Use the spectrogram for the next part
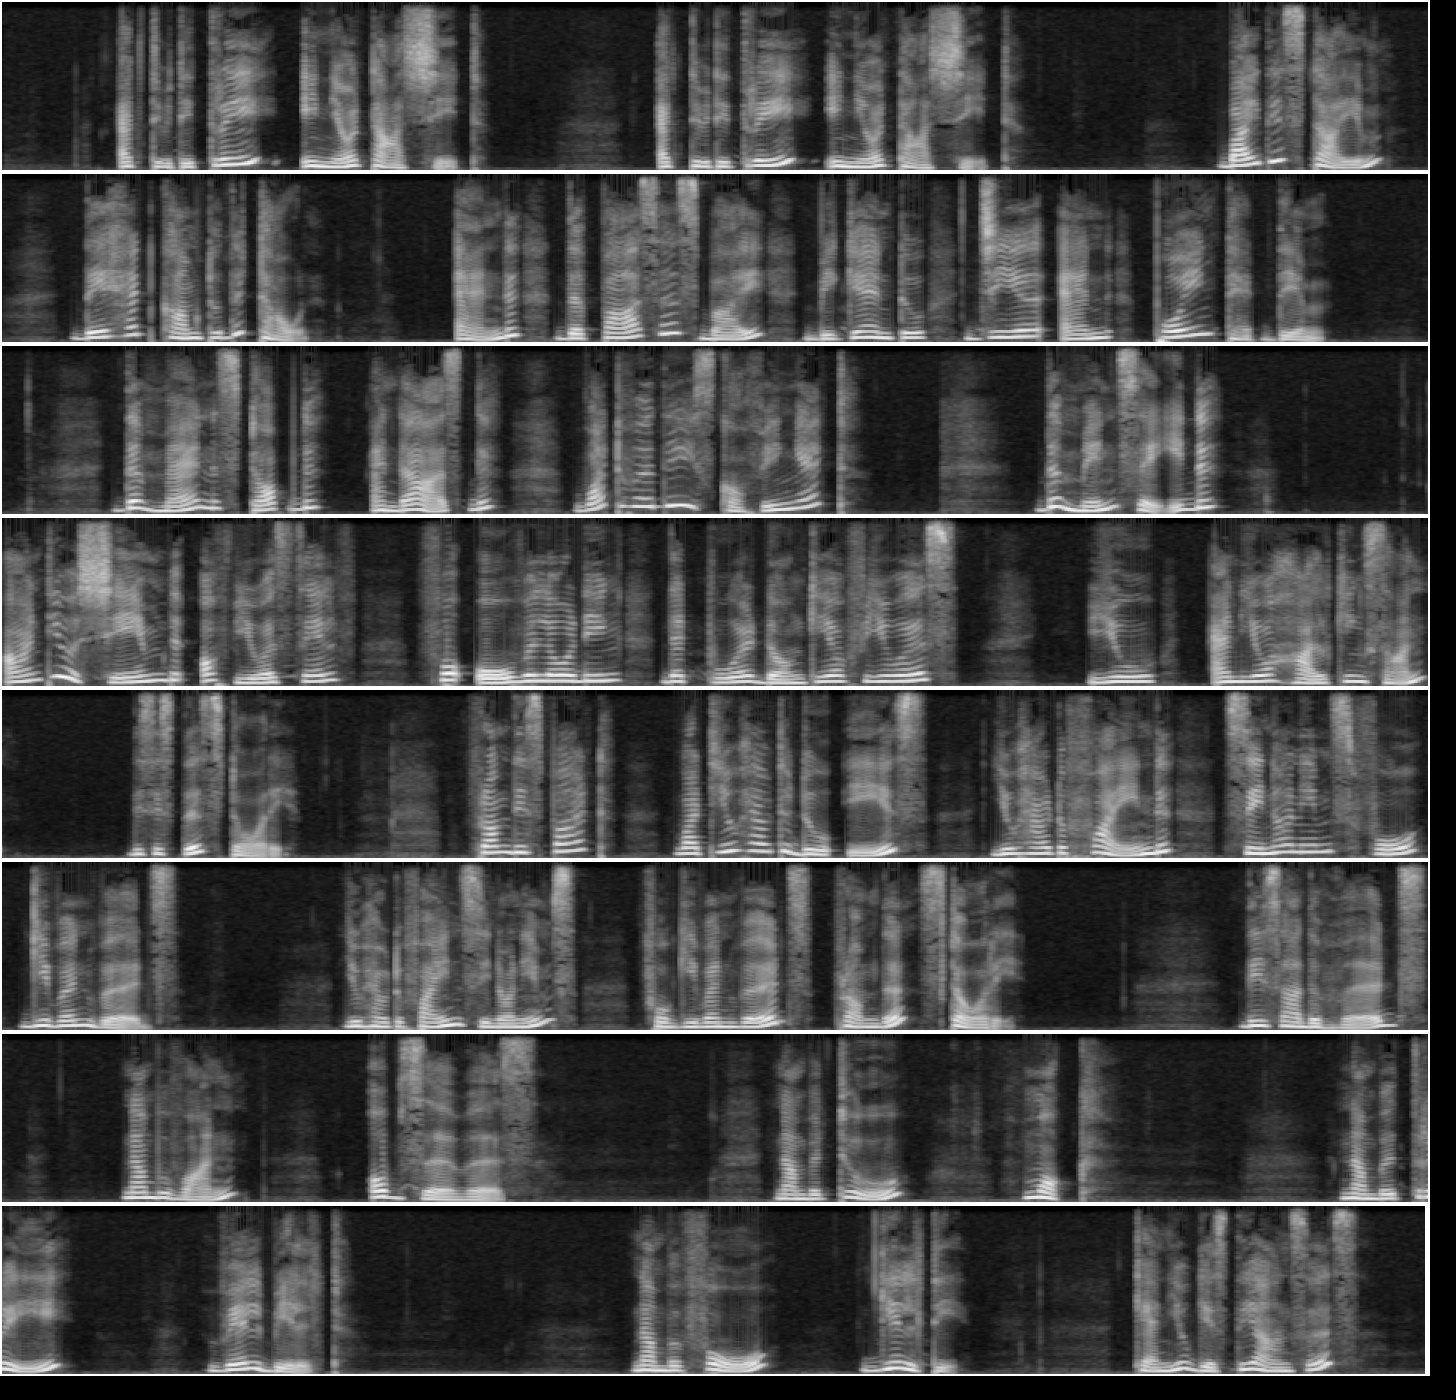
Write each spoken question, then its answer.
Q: Number 1, observers.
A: Number 1, synonym for observers is passers-by.

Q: Number 2, mock.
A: They are jeer or scoff.

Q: Number 3, well-built.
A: Hulking.

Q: Number 4, guilty.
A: Yes, synonym for this word is ashamed.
